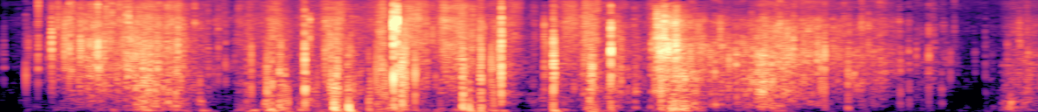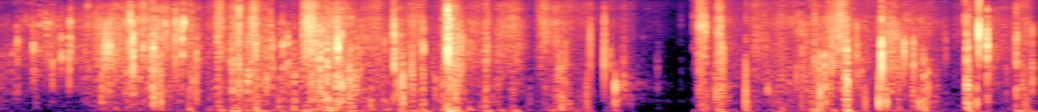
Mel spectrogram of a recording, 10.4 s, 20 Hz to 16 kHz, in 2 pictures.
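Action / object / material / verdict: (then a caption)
scrape / foil-lined plastic chalk bag / plastic foil / none. A foil-lined plastic magnesium chalk pouch is held up and waved beside the mic, then crinkled with the fingers. Dense, bright crinkling and crackling runs in bursts with a low rustle underneath. It breaks off briefly just before the 5-second mark and again around 8.5 seconds, then resumes.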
